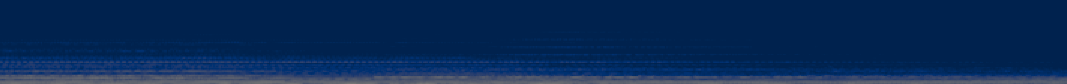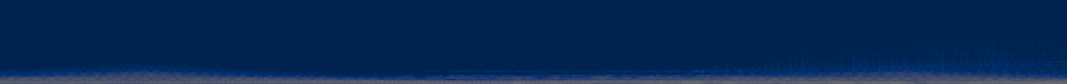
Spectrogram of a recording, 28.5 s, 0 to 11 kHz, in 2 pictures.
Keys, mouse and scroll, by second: 3.8 click, 4.5 b, 8.6 click, 14.4 click, 15.5 ctrl+z, 17.1-17.9 typing, 27.5 z.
